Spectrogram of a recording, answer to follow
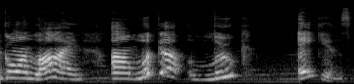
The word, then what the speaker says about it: Aikens: So if you want to go online, look up Luke Aikens. It's L-U-K-E. His last name is pronounced A-I-K-I-N, as in Nancy, S as in Sam.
